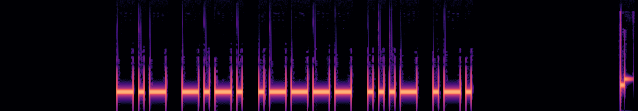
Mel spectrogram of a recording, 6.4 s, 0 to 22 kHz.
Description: Morse code, heard as a keyed tone, about 22 wpm, 700 Hz. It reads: KC1VR
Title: USA Call Signs Repeated 3x 22wpm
